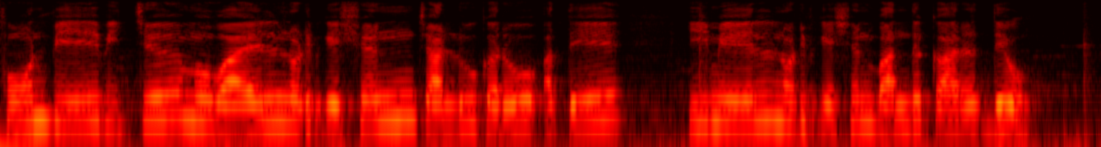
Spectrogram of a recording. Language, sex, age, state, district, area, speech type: Punjabi, female, 45-60, Punjab, Pathankot, rural, read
